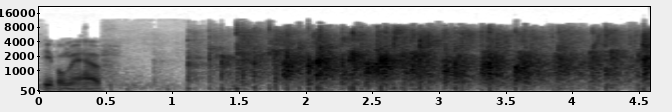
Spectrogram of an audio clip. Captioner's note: applause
